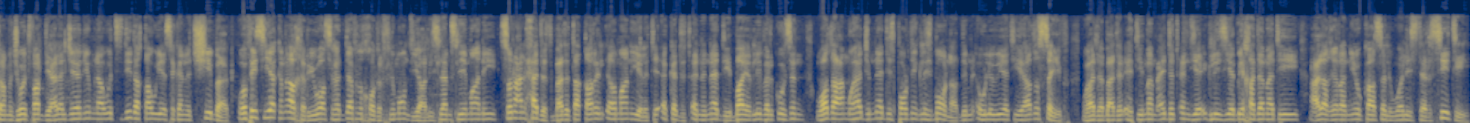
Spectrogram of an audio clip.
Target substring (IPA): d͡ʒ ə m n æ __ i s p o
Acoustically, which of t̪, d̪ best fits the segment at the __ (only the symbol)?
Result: d̪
